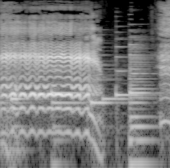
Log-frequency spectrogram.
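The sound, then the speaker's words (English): A voice imitates a sheep, a person playing a sheep character, letting out a wavering, vibrato-laden bleat that trails off after a second, followed by a shorter second bleat, loud. “My name is Cheryl the Sheep.”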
